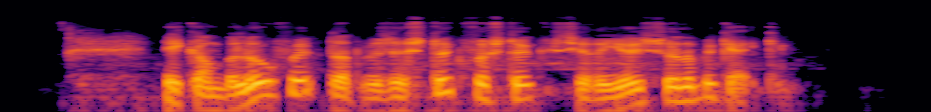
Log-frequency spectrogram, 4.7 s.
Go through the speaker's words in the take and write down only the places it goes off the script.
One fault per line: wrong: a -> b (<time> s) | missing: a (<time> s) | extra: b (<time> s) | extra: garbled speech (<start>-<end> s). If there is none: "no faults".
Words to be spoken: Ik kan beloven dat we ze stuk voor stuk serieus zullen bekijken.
no faults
